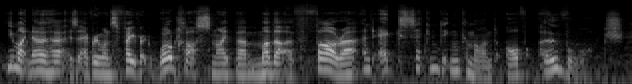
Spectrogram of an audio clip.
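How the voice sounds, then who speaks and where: A man's voice: fairly high pitch, a little fast, creaky, fairly bright tone. A British man hosting a video, reading scripted game commentary and narration. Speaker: video host.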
